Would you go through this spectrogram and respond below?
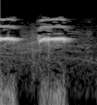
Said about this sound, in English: He blew his whistle again.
